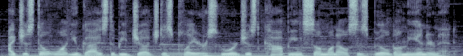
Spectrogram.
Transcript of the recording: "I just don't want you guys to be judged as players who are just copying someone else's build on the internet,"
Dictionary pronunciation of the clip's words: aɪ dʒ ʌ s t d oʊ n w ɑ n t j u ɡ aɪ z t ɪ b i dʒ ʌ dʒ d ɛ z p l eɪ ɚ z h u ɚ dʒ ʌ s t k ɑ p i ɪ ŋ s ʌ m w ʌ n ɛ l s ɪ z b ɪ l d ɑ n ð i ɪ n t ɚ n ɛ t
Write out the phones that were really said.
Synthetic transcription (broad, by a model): aɪ dʒ ʌ s d oʊ n w ɑ n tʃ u ɡ aɪ z t ɪ b i dʒ ʌ dʒ d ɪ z p l eɪ ɚ z h u ɚ dʒ ʌ s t k ɑ p i ɪ ŋ s ʌ m w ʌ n ɛ l s ɪ z b ɪ l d n ð i ɪ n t ɚ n ɛ t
